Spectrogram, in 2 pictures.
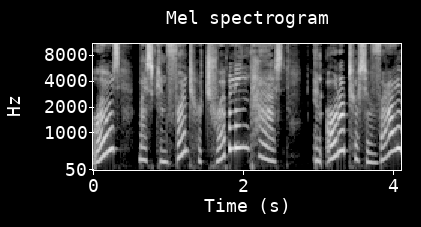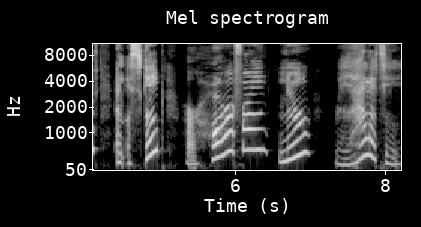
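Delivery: deliberately weird put-on voice. Reading a film summary aloud, in the most odd voice possible. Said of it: "In the most odd voice possible".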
